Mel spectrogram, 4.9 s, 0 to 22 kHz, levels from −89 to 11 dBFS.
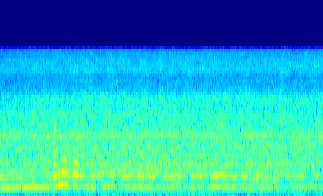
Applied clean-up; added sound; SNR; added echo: none; Domestic sounds, home sounds; -5 dB; none.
